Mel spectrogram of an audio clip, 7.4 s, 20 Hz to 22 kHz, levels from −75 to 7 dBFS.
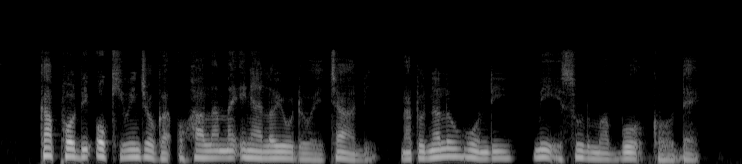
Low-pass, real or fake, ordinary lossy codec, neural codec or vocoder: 7.2 kHz; fake; none; codec, 16 kHz, 0.5 kbps, X-Codec, WavLM features, trained on Multilingual LibriSpeech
